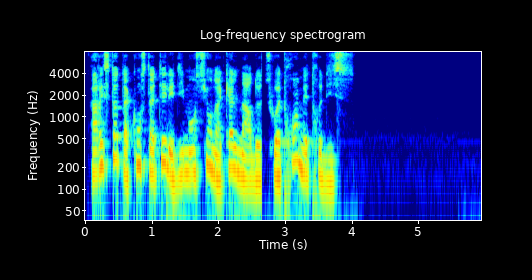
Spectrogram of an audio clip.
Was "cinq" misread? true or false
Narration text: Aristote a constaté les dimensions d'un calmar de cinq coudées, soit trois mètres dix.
true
